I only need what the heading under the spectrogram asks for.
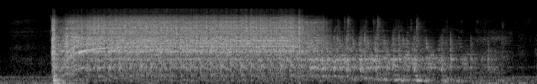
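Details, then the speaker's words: Formerly locked-up small engine, electric start, being cranked with the spark plug fitted. It spins fast and smooth with no compression strokes; something inside is suspected broken. "now that sounds like no compression I make sure the spark plugs on and try it again"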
